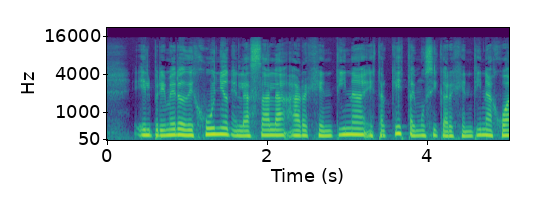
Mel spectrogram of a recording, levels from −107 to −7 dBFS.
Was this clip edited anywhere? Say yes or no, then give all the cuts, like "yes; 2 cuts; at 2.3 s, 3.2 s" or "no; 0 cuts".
yes; 3 cuts; at 1.5 s, 3.4 s, 3.8 s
